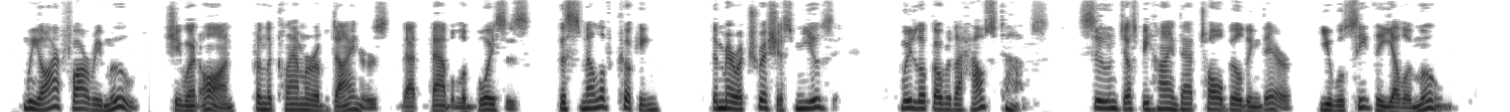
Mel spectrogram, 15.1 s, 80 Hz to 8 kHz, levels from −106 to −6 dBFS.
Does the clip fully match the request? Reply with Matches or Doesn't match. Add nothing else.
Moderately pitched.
Matches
